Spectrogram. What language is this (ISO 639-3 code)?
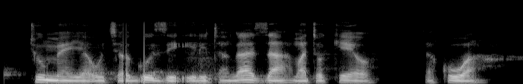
swa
